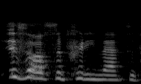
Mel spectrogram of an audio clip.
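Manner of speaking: usual speaking voice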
